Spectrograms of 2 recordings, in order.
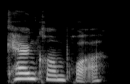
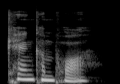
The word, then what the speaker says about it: Quincampoix: Quincampoix. Like can, like the Q is like a can sign sound. So Quincampoix. – Quincampoix.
